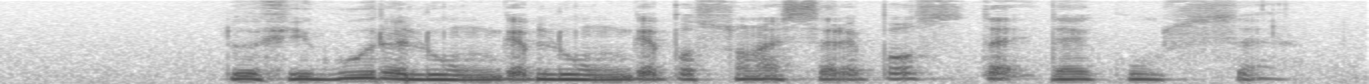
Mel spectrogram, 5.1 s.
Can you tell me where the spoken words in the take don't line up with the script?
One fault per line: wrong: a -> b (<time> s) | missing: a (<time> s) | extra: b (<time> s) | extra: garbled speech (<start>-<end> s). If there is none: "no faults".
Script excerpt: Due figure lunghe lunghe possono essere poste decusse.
no faults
